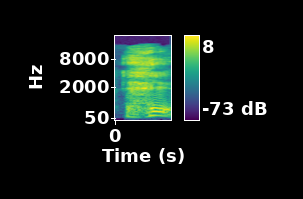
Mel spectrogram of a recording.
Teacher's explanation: La lettre He a une particularité. Je ne fais intervenir rien du tout. Ni les dents, ni la langue, ni le palais. Il s'agit simplement de souffler. He, c'est une expiration.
